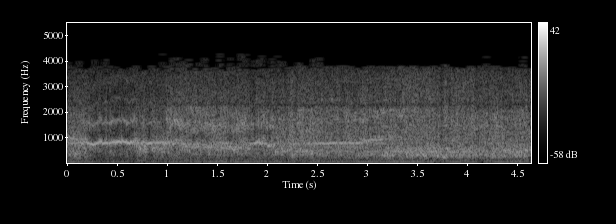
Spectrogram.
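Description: Car tires skidding in an accident: a sustained squealing tone rides over steady rushing noise for the whole clip. It is fairly loud and continuous, with no voices.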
